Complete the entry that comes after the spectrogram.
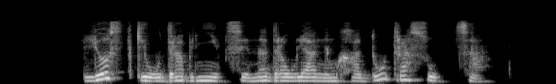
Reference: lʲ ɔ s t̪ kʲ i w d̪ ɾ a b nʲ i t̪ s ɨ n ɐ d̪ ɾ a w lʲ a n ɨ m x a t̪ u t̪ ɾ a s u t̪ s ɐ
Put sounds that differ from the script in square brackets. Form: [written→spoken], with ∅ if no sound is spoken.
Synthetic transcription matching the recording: lʲ ɔ s t̪ kʲ i w d̪ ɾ a b nʲ i t̪ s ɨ n ɐ d̪ ɾ a w lʲ a n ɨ m x a [t̪→d̪] u t̪ ɾ a s u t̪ s ɐ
